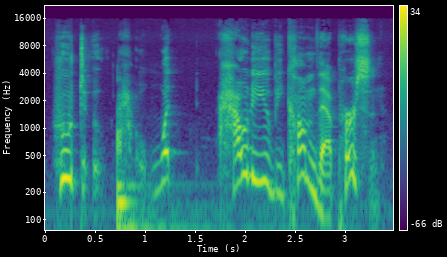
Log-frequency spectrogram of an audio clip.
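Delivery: high-pitched disbelief at strangers; incredulous. Real, not acted. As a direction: squeak out the question in disbelief.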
